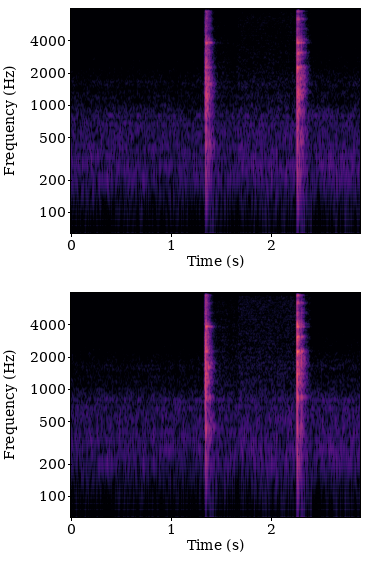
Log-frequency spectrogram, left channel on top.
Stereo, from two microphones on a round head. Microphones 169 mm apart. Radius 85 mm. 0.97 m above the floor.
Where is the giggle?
No giggle in this recording.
